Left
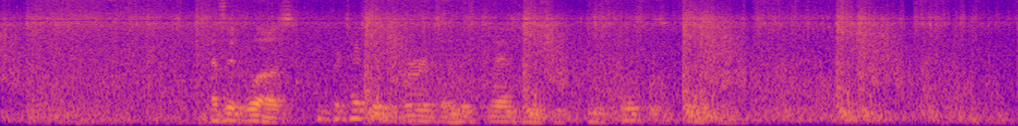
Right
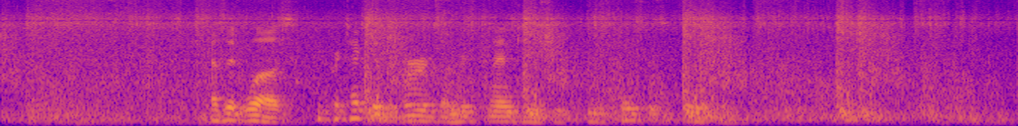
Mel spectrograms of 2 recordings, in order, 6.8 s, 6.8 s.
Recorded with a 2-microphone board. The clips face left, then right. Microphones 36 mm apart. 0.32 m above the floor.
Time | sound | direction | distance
1.4 | a man speaking | 20° right (ahead or behind) | 1.0 m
